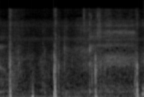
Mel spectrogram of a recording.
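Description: Footsteps crunching on gravel strewn with fallen leaves, about four steps a third to half a second apart.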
